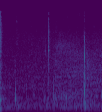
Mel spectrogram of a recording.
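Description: A power switch clicking as the HHO hydrogen generator is switched on: a small click about a second in and a sharper one near the end. A faint steady hiss follows the first click.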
